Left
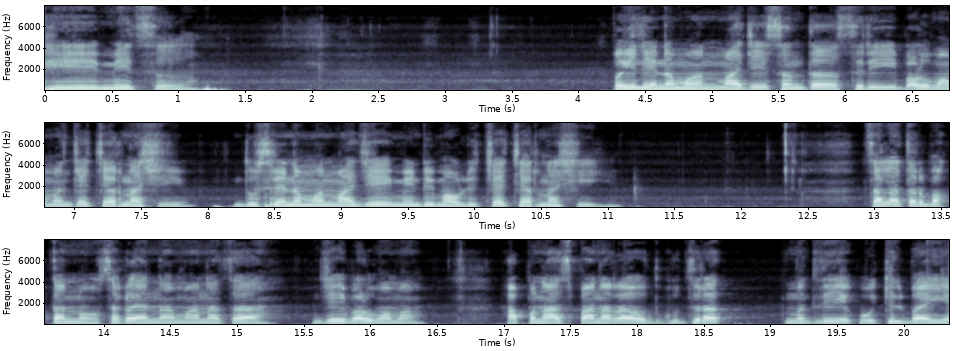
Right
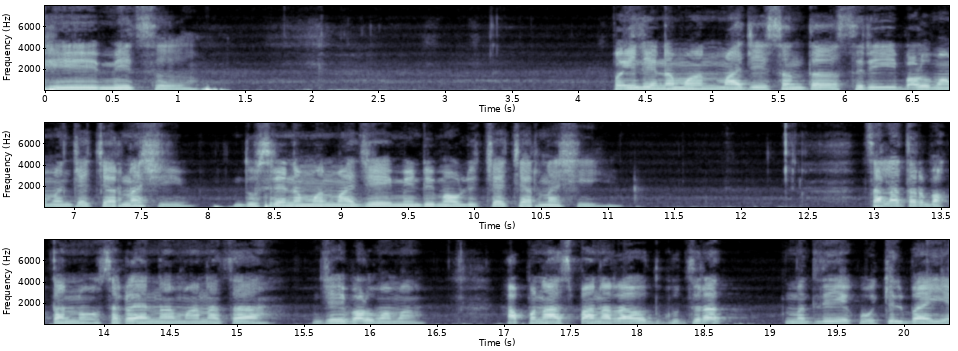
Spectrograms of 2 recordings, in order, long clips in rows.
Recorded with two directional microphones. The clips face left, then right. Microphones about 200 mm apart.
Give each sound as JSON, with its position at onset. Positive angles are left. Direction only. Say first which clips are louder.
{"t": 0.0, "sound": "speech", "louder": "left 4 dB", "side_deg": 60}
{"t": 4.3, "sound": "speech", "louder": "left 6 dB", "side_deg": 45}
{"t": 8.3, "sound": "speech", "louder": "left 5 dB", "side_deg": 60}
{"t": 12.3, "sound": "speech", "louder": "left 3 dB", "side_deg": 45}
